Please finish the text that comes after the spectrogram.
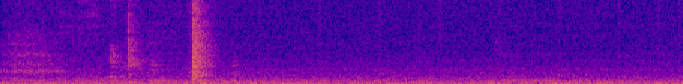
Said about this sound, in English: There's a train.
